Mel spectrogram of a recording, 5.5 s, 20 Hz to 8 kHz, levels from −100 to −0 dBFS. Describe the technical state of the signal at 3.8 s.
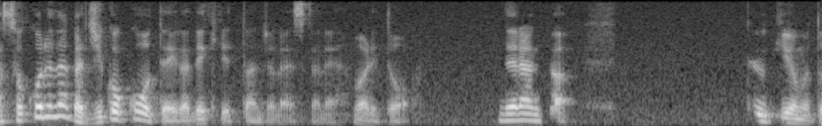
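At 3.8 s the speech signal is intact, with no dropout, clipping, or other fault, only the expected band limit of call microphone processing, which leaves nothing above 8 kHz.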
